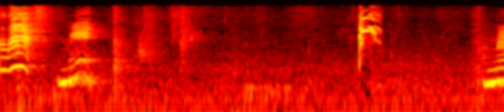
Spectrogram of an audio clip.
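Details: Pet talking parrot, a tota trained to say words such as mitthu, papa and mummy, voicing high, nasal, squeaky speech-like syllables and one sharp squawk, separated by quiet pauses.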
